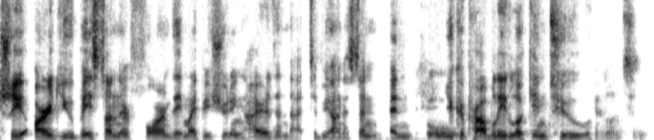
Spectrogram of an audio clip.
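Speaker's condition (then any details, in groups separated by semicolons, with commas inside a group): No condition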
